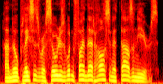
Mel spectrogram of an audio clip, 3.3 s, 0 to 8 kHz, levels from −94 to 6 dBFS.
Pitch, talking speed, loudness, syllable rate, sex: 140 Hz, 240 wpm, -16 LUFS, 5.7 syllables/s, male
